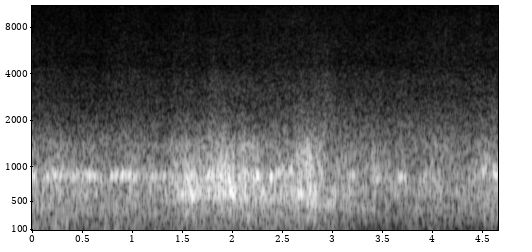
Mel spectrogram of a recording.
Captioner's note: blowing wind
